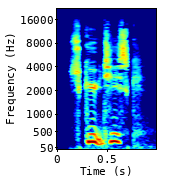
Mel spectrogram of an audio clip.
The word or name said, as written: skytisk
